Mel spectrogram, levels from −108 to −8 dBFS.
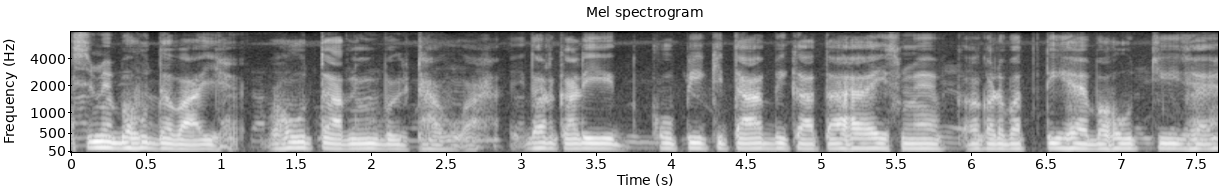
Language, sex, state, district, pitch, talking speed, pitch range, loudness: Hindi, male, Bihar, West Champaran, 120 Hz, 165 wpm, 115-125 Hz, -19 LUFS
